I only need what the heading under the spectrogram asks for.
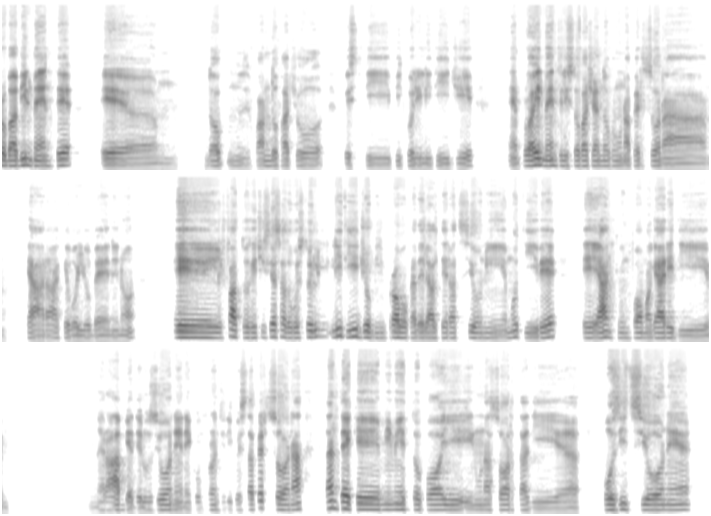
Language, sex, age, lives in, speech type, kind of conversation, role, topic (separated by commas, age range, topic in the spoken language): Italian, male, 25-29, Italy, conversation, advice, user, Come ti ritiri e ti isoli dopo piccoli conflitti?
